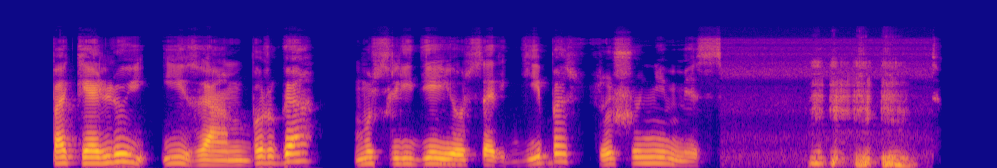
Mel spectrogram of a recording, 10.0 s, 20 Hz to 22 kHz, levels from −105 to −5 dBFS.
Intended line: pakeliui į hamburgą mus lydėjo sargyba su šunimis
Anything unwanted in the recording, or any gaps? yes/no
yes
